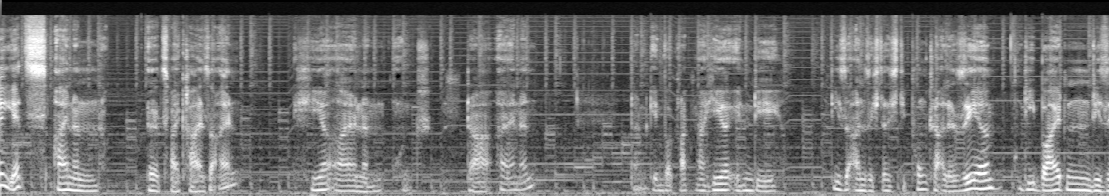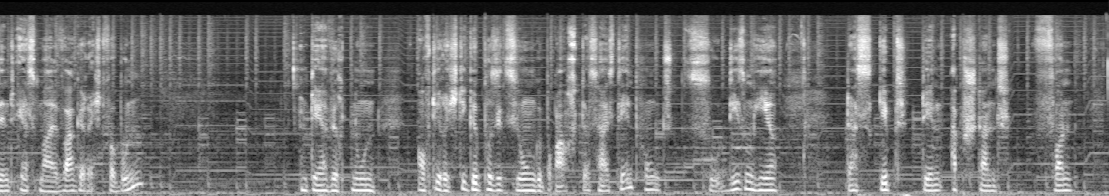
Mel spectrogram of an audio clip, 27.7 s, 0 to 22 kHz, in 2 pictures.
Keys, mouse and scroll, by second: 0.2 click, 2.4 click, 3.7 click, 5.3 click, 6.4 click, 6.7 right click, 10.0 click, 12.0 click, 13.4 click, 16.0 click, 18.6 click, 22.6 click, 24.5 click, 26.5 click.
